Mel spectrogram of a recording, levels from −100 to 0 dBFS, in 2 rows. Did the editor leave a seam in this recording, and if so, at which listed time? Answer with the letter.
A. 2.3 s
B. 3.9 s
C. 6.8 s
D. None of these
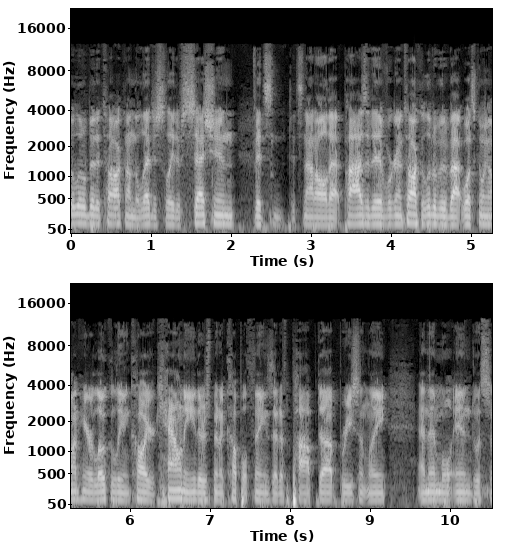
A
